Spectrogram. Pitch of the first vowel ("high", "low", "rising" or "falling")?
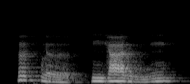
high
